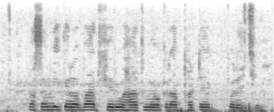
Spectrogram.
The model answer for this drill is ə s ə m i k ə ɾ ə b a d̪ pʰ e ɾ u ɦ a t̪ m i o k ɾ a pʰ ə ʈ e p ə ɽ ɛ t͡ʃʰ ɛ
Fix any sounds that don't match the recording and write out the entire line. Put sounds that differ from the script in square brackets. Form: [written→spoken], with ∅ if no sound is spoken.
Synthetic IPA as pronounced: ə s ə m i k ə ɾ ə b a d̪ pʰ e ɾ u ɦ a [t̪→t̪ʰ] m [i→e] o k ɾ a pʰ ə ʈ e p ə ɽ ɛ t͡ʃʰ ɛ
